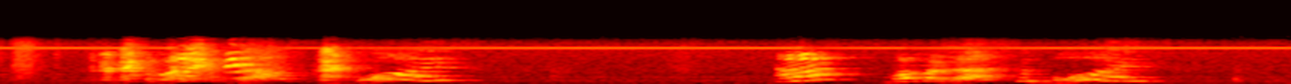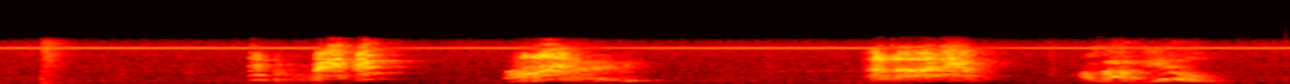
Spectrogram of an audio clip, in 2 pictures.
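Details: Pet red-fronted macaw indoors, talking to its owner while she does her hair in the bathroom; harsh, buzzy speech-like phrases in bursts of one to two seconds with short pauses, a small room around it.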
